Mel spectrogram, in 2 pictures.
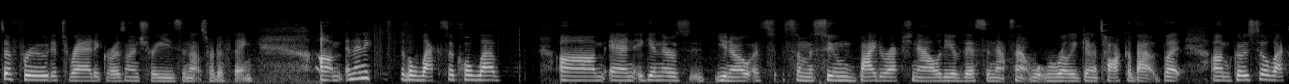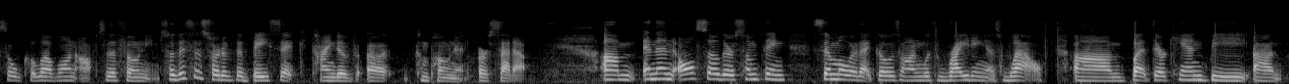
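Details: Adult woman speaking; typical speech.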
